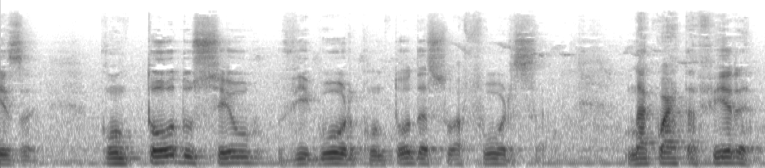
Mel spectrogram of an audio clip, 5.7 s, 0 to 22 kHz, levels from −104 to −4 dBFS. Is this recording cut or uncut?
uncut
